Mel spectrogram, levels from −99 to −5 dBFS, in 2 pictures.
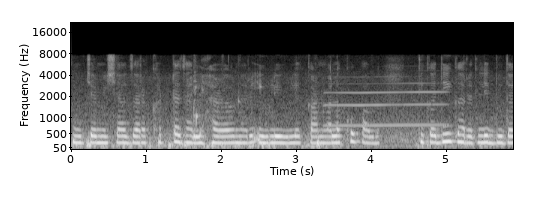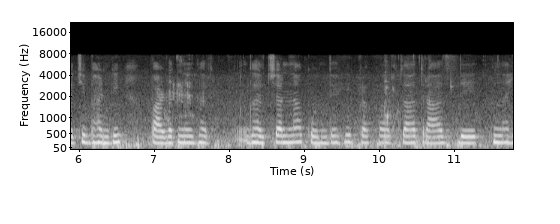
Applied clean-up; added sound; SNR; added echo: none; Bathtub (filling or washing) / Sink (filling or washing) + Wind instrument, woodwind instrument; 19 dB; none.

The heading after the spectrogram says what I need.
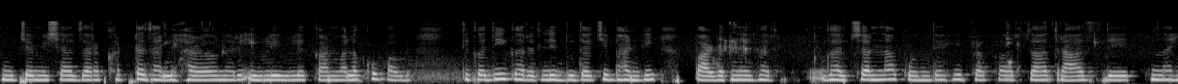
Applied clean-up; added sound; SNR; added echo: neural mask model Resemble Enhance denoiser.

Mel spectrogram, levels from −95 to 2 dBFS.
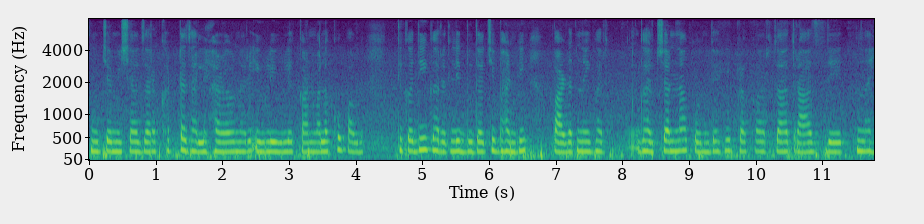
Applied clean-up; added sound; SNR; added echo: none; none; none; none.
